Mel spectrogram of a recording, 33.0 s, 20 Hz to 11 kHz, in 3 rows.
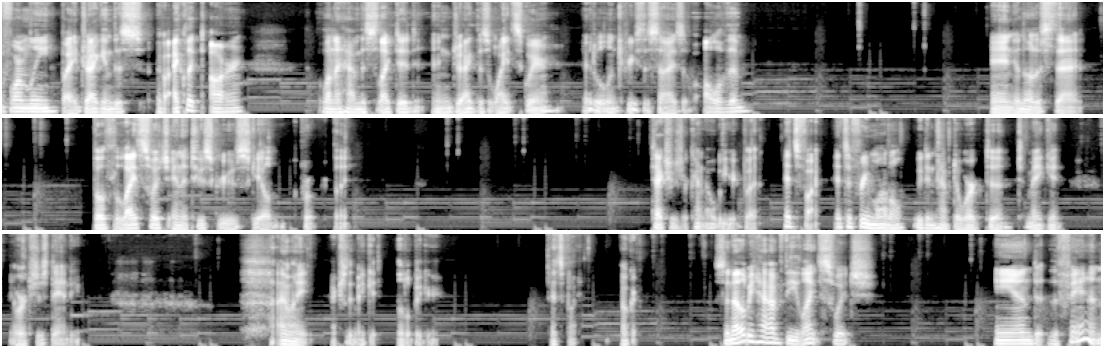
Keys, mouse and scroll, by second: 4.7-8.3 drag, 8.7-11.2 typing, 8.9-10.6 drag, 13.3 click, 15.2 click, 15.9 click, 16.5 click, 17.0 click, 17.4 right click, 18.2 right click, 18.6 ctrl+right click, 19.3 right click, 19.6-21.9 typing, 23.9 w, 24.8-27.2 drag, 27.6 click, 27.6 s, 28.3 click, 28.6 click, 29.6 click, 29.9 3, 30.6 click, 30.9 click, 31.4 click, 32.0 right click.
